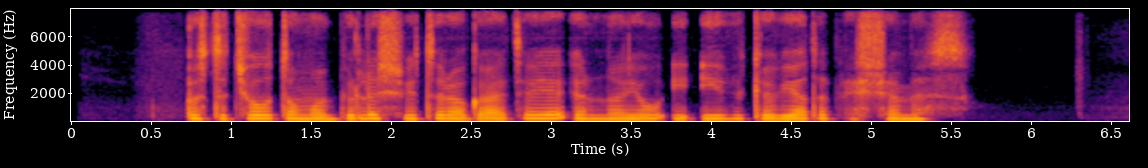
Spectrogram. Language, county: Lithuanian, Šiauliai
